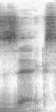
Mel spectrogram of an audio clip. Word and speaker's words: ZYX: zyx and we pronounced zix it's the alphabet backwards just pronounced as a word yeah it's it's just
